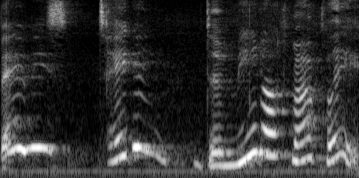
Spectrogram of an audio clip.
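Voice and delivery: put-on high, loud, complaining little-girl voice.

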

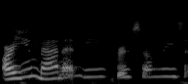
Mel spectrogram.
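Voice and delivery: very hushed, quiet, sad voice. Retelling how he asked her a second time, imitating a sad question. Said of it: "he asked me really sadly earlier".

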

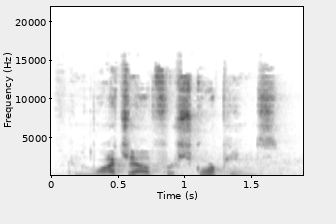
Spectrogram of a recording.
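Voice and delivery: ordinary delivery

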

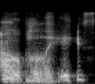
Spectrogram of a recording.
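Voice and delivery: sudden, brief demonic devil voice. Repeating another speaker's odd line: imitating a devil-like voice. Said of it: "It kinda turned into the devil for a second".

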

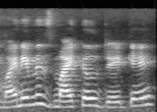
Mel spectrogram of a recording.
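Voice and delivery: put-on thick, heavy Hindi accent. Retelling an encounter, imitating the man giving his name, thick Hindi accent. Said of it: "an Indian man with a very thick Hindi accent".

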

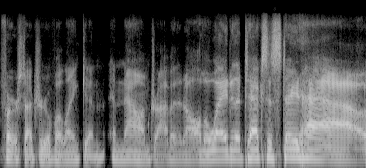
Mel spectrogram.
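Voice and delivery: slow delivery with the word house drawn out. Joking about an actor's car commercials: Matthew McConaughey impression. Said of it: "It's a fun impression to do".

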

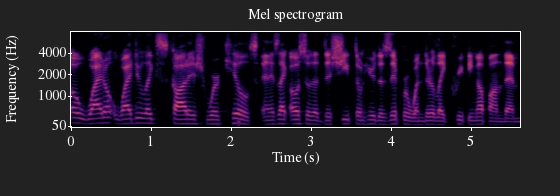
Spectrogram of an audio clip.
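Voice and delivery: ordinary delivery

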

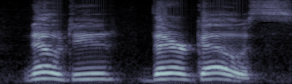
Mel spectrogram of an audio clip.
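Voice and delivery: very high, shrill, loud shout. Retelling how Anne shouts across the lawn at Nicholas: imitating Anne shouting.

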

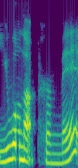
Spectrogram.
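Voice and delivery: mock affronted, offended, indignant disbelief. Retelling a character's reply after being told what she may do: imitating offended indignation. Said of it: "she gets offended".

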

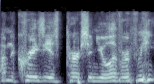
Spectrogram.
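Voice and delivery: very loud, high, relishing, gleeful gloating tone. Retelling a film line said by a bomb expert: imitating gleeful relish. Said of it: "with such relish and glee".

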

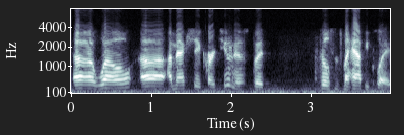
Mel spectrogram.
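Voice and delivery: ordinary talk

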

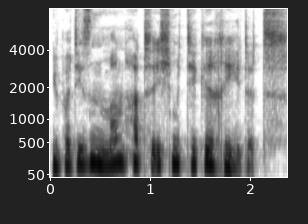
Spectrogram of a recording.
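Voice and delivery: murmured low-voiced aside. Lux's mother speaks to Lux about the man on the couch: murmured. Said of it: "raunte ihre Mutter".

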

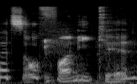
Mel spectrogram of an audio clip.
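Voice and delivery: very high, slow, condescending, fake amused laugh-it-off tone. Retelling how she laughed at the speaker, imitating someone laughing it off. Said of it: "ah, ha, ha".

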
